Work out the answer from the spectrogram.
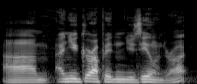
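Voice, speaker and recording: A man hosting a podcast interview, relaxed and chatty, dropping lots of "yeah" and "you know". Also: fairly low pitch, a little fast, dry recording. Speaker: podcast host. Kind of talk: casual interview chat.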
